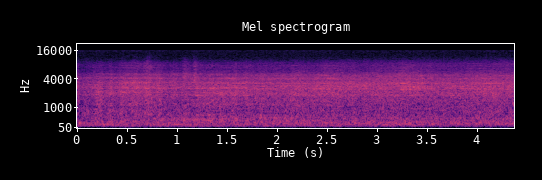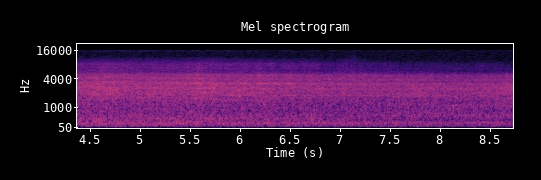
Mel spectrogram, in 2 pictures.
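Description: Double-stack container train rolling past close by, its steel wheels running on the rails in a steady noise that eases slightly near the end.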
